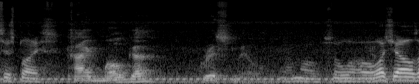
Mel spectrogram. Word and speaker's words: Kymulga: All right, since I ain't got very good pronunciation like Popeye, how you pronounce this place? Kymulga Grist Mill.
